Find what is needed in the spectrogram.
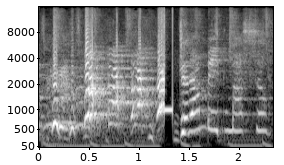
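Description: A woman laughing loudly, over background music with a deep bass beat.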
